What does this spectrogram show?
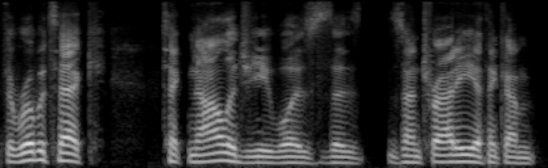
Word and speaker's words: Zentradi: Like the Robotech technology was the Zentradi. I think I'm mispronouncing that, but no, that's right.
